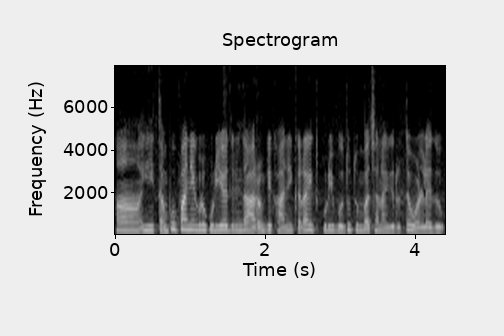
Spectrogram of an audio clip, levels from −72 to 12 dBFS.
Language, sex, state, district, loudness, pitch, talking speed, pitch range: Kannada, female, Karnataka, Mysore, -19 LUFS, 220 Hz, 165 wpm, 205-230 Hz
